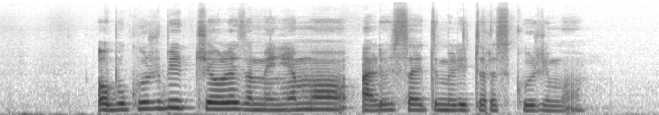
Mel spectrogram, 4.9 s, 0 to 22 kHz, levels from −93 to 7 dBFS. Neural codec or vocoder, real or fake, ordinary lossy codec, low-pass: vocoder, 44.1 kHz, 128 mel bands, Pupu-Vocoder; fake; none; 19.8 kHz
